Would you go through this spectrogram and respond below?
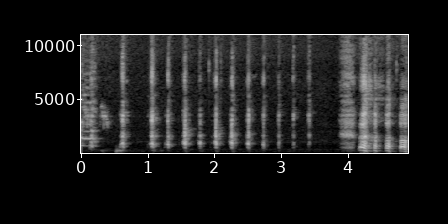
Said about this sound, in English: as he falls down again and again. It almost sounds like he's either being taken out by a chicken, lands on a chicken, or it sounds like a chicken when he hits his butt.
